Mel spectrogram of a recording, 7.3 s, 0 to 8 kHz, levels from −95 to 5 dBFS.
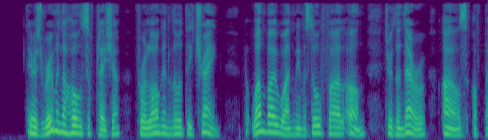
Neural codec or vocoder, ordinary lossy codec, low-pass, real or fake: none; AAC, 48 kbps; 7.2 kHz; real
